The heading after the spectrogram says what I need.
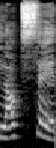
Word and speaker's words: Lao Tzu: Eu já ouvi, não pronuncia o U, é um Ezinho mesmo. Lao Tzu.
